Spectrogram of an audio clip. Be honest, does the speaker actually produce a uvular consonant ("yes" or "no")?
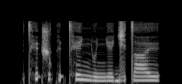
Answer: no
